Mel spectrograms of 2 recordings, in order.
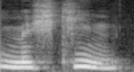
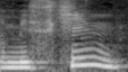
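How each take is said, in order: First: The consonant before the k is an sh. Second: The consonant before the k is a plain s. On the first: "il dit meshkin" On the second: This is the usual Arabic form. "sa façon de dire meskin, qui veut dire le pauvre en arabe"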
